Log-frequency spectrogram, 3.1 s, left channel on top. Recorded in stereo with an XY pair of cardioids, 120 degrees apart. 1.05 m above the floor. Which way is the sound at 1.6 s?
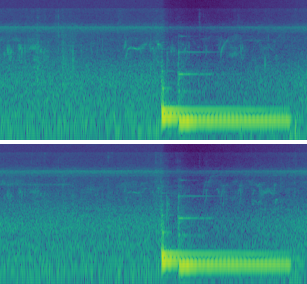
Straight ahead.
